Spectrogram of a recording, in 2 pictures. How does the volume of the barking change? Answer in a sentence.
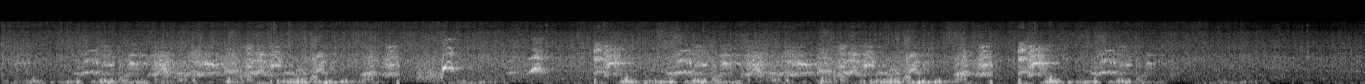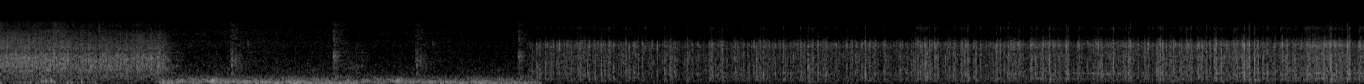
The loudness of the barking stays about the same.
